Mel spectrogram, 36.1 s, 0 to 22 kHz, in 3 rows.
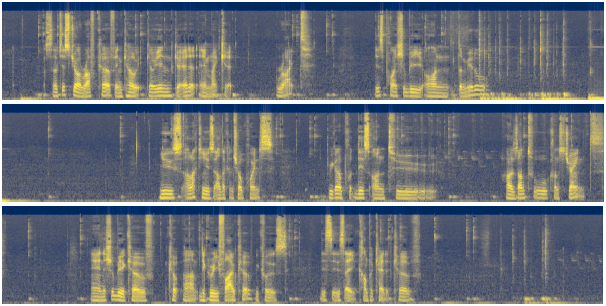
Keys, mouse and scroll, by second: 3.3-3.6 scroll up 1, 3.9 shift+middle click, 4.6-5.8 scroll down 1, 5.8 click, 9.5 KP_8, 10.7 KP_5, 12.9-26.3 drag, 32.0 right click, 33.3-34.4 drag, 34.6 shift+middle click, 35.0-36.1 scroll down 1.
